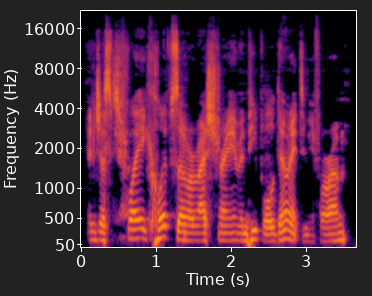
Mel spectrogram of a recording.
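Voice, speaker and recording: A man's voice: medium pitch, moderate pace, bright, forceful tone. A man co-hosting a podcast, casually chatting and telling anecdotes about games. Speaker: podcast co-host.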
